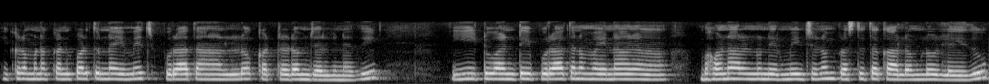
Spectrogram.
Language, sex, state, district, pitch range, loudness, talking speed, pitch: Telugu, female, Andhra Pradesh, Anantapur, 235-255 Hz, -14 LUFS, 90 wpm, 245 Hz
